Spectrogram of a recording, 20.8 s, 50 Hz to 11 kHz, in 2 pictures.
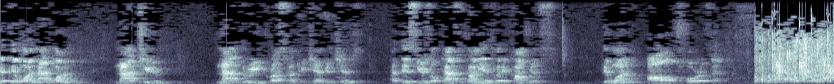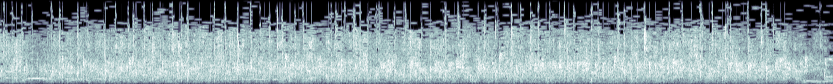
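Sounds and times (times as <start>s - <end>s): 
speech: 0.0s - 6.9s, 7.5s - 9.7s
large crowd applauding: 9.4s - 20.8s.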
